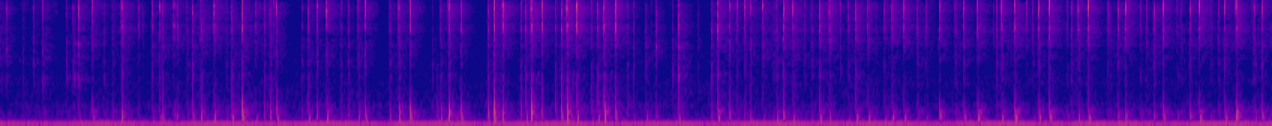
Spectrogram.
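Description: Long nails rapidly tap a small, hollow, clear plastic Fructis hair serum pump bottle, first on the bottle body and then on its green plastic pump head. The taps are quick, dry, irregular clicks with a bright edge, layered over a steady low hum.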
